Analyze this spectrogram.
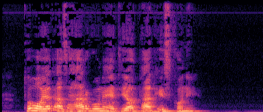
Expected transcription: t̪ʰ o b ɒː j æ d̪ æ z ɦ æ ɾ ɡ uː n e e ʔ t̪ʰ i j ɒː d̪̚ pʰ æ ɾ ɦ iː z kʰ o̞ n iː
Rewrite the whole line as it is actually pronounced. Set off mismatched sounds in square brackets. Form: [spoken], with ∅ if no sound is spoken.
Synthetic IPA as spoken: t̪ʰ o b ɒː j æ d̪ æ z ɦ æ ɾ ɡ uː n e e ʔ t̪ʰ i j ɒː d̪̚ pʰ æ ɾ ɦ iː z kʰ o̞ n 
